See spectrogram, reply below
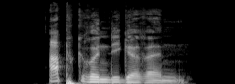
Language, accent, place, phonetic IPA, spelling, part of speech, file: German, Germany, Berlin, [ˈapˌɡʁʏndɪɡəʁən], abgründigeren, adjective, De-abgründigeren.ogg
- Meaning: inflection of abgründig: 1. strong genitive masculine/neuter singular comparative degree 2. weak/mixed genitive/dative all-gender singular comparative degree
